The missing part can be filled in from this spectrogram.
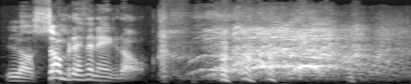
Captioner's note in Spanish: Risas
